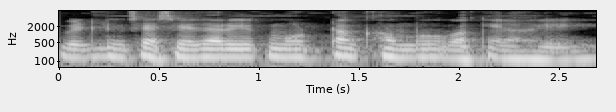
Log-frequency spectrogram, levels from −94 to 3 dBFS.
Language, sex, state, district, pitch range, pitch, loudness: Marathi, male, Maharashtra, Pune, 130-150 Hz, 140 Hz, -16 LUFS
